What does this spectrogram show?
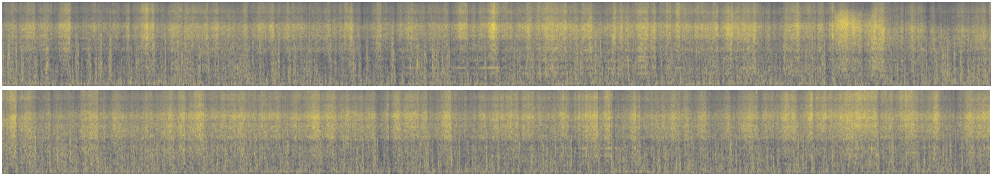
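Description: Steady rumble and rush of a moving passenger train heard through an open window, with wind buffeting the microphone.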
